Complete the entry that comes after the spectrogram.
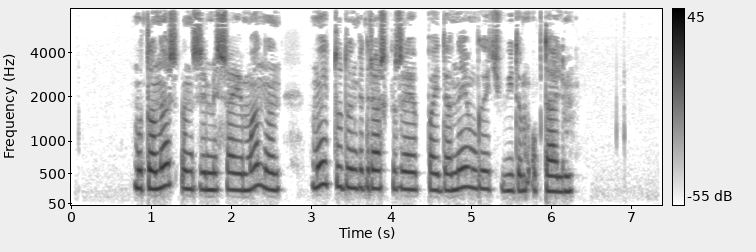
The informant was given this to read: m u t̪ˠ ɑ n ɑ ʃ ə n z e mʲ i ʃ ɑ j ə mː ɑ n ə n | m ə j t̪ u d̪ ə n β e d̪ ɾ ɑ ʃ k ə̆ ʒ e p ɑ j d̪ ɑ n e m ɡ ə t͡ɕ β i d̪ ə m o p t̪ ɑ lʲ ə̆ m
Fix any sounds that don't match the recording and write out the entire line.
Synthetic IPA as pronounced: m u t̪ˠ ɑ n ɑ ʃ ə n ʒ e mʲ e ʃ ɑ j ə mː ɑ n ə n | m ə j t̪ u d̪ ə n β e d̪ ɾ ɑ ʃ k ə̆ ʒ e p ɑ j d̪ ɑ n e m ɡ ə t͡ɕ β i d̪ ə m o p t̪ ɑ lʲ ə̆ m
